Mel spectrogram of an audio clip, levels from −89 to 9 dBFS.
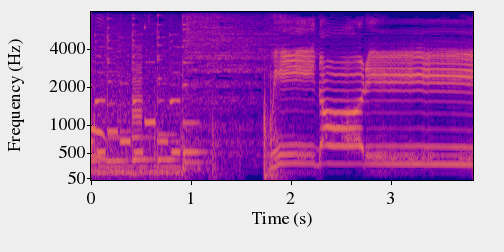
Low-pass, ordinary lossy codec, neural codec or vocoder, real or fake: none; none; none; real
